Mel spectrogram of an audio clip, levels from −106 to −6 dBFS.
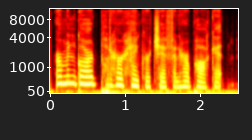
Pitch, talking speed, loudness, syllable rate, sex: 220 Hz, 165 wpm, -17 LUFS, 5.9 syllables/s, female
